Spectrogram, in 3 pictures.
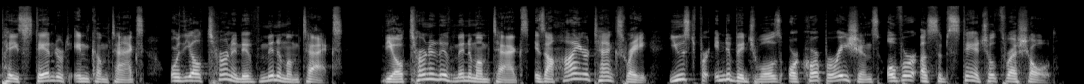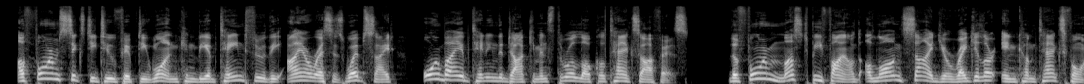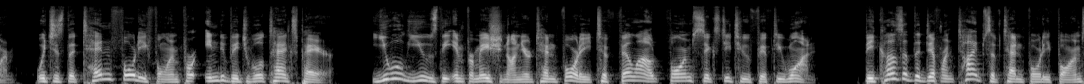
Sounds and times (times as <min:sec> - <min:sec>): Speech: 0:00.0 - 0:32.5.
